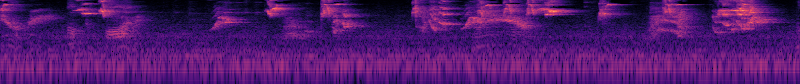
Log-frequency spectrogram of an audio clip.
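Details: A pet Cape parrot making odd sounds: loud grating squawks and buzzy chatter notes, roughly forty a minute, coming in uneven bursts with brief gaps between them.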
